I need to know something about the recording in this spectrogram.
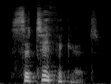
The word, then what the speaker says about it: certificate: The next word is certificate. And what can catch you out here is the rhythm and stress of the word.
